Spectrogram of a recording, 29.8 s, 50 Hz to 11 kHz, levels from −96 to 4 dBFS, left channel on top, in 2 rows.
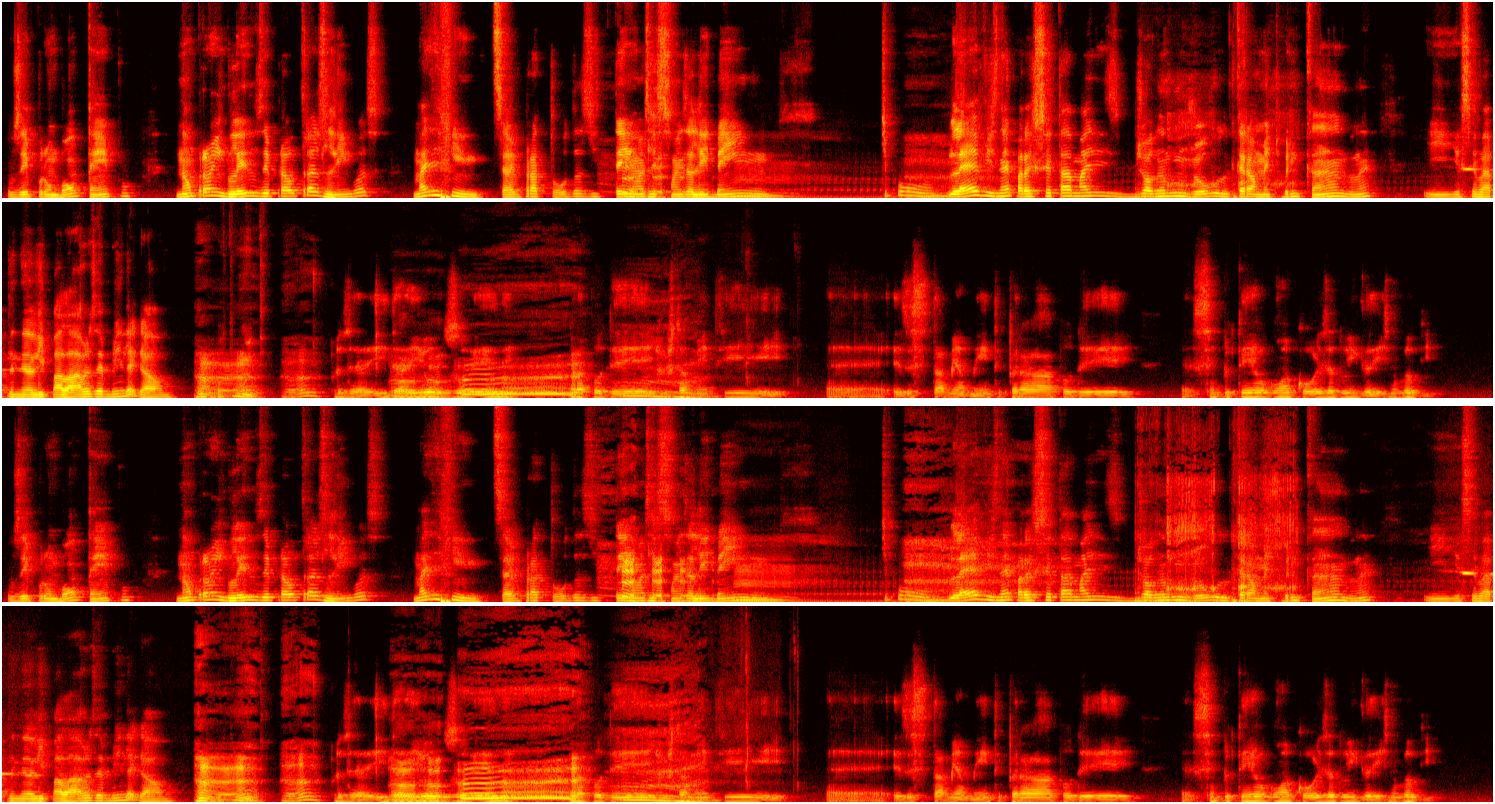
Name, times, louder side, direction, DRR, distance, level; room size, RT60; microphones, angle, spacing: voice 1, 0.1-1.3 1.8-3.8 4.1-8.1 8.8-13.7 14.2-17.4, left 3 dB, 40° left, 9 dB, 0.4 m, -26 dB
sound 1, 6.0-8.0 9.0-10.4 11.3-13.0 14.6-15.0 16.8-18.1 18.4-18.5 18.8-22.4, right 4 dB, 50° right, 0.5 m, -30 dB
sound 2, 7.5-16.0 18.3-22.8, right 1 dB, 85° right, 3.5 m, -53 dB
voice 2, 18.2-20.1 20.6-22.7 23.2-26.2 26.7-29.2, equal, ahead, 6 dB, 1.1 m, -31 dB
10.5 x 4.9 x 3.0 m, 0.43 s
head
